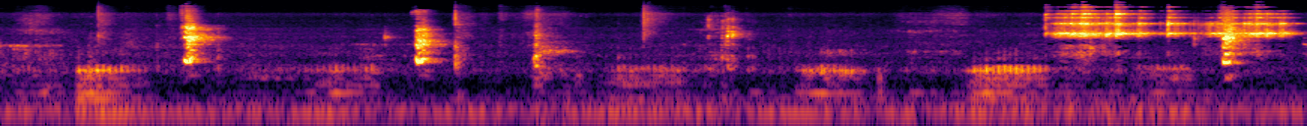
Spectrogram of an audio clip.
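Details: A young kitten met on vacation in Greece, shy at first and then trusting, makes short, sharp, beeping chirps at irregular intervals. Low murmuring sounds come between the chirps, and a burst of hissy rustling noise closes the recording.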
